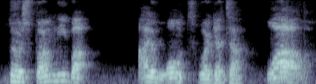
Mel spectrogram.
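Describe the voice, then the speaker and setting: With a Filipino accent, a man speaks at a fairly high pitch and with ordinary pitch variation. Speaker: YouTuber. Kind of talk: casual fan theory monologue. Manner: halting, many fillers; animated.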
